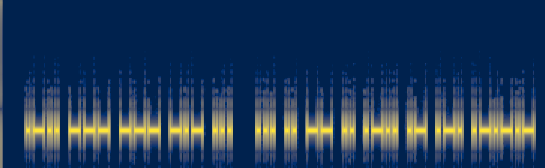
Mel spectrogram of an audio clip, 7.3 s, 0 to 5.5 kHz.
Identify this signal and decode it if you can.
Morse code, heard as a keyed tone, about 25 wpm, 600 Hz. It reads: LOOKS SIMILAR.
